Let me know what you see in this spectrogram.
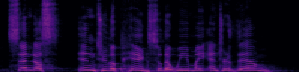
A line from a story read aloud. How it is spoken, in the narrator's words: The demons begged him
